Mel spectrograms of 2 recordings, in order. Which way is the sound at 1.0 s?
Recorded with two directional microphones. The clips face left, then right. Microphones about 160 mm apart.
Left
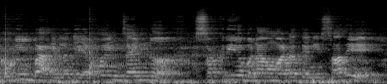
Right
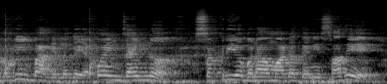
60° right (ahead or behind).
